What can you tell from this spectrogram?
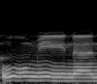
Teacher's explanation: Jadi lusufaha uminan, di situ nun sabdu didengungkan 2 harakat, wajibul gunnah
